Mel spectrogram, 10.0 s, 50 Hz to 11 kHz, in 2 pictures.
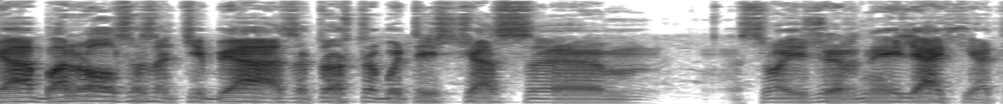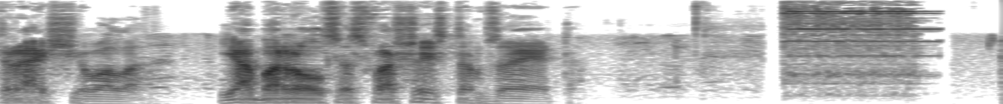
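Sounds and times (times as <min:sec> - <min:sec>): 
speech: 0:00.0 - 0:07.9, 0:08.9 - 0:09.2
telephone ringing with an incoming call: 0:08.9 - 0:09.8.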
